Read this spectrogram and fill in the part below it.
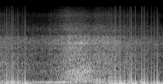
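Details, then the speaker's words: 1938 Ford two-door bustle back sedan retro-rod with flathead V8 and 5-speed, freshly started: quick clean throttle blips with sharp pickup and even exhaust note; healthy throttle response, normal revving. "healthy good throttle response out of a flatty"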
